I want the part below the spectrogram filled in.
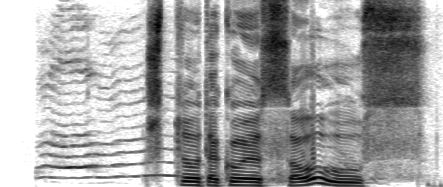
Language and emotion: Russian, neutral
